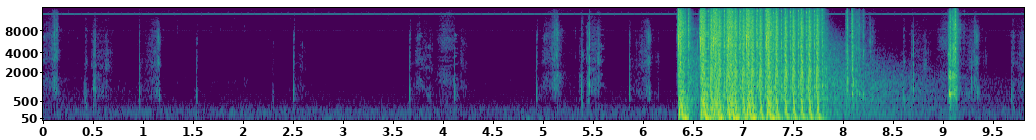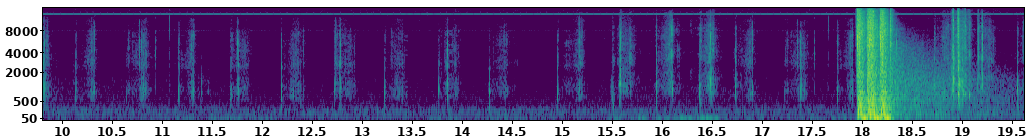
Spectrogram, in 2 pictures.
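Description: Video game gun battle with rapid automatic gunfire bursts and scattered single shots, loud and close over quiet clicking and game ambience, no talking.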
